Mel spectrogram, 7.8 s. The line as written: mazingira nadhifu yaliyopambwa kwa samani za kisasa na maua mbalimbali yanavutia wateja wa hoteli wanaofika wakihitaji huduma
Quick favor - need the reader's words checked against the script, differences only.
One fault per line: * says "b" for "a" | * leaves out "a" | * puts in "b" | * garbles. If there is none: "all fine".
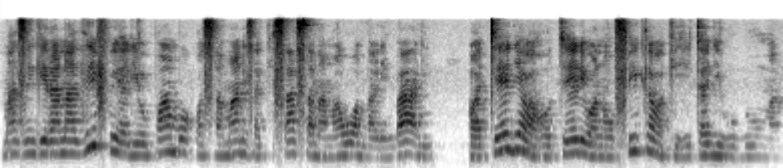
* leaves out "yanavutia"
